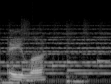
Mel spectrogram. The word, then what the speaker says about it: Ayla: it but i would i would go with ayla i mean come on come on it is kayla without the k kayla respects strong people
